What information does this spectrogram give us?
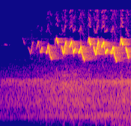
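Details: A male Common Yellowthroat sings its breeding-season song from thickets: a loud, rolling 'wichety-wichety-wich', rapid repeated high notes, over a steady low hum.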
